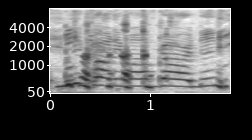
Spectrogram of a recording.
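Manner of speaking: loud, high, slow laughing tease; laughing while talking. Real, not acted. Teasing a friend caught off guard, loud laughing voice.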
